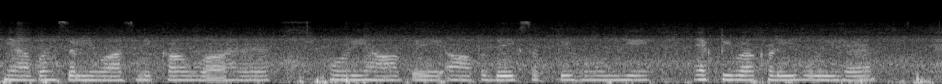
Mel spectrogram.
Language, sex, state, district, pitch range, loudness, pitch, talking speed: Hindi, female, Haryana, Charkhi Dadri, 195-205 Hz, -18 LUFS, 200 Hz, 115 wpm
